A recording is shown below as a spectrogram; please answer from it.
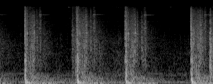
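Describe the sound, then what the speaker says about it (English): Four heavy gunshots in a video game, spaced about half a second apart, each a sharp close blast with a brief tail. "somebody behind me shooting me."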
